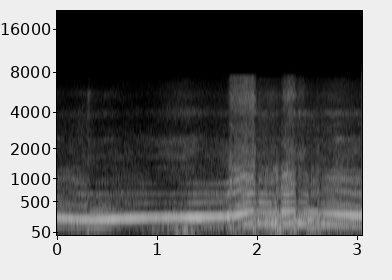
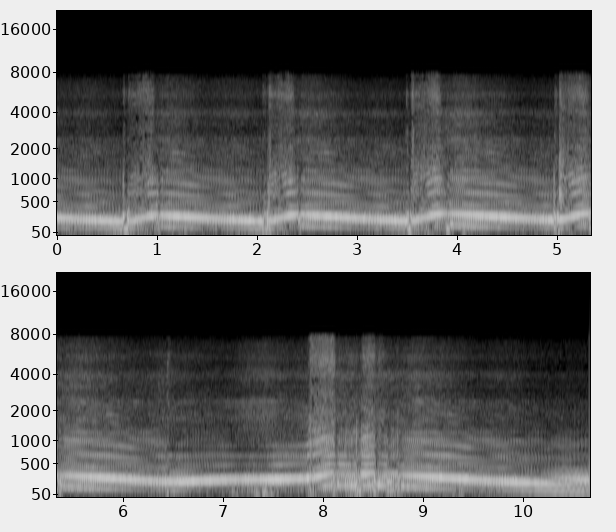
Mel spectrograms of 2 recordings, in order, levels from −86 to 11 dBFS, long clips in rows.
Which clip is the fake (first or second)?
first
